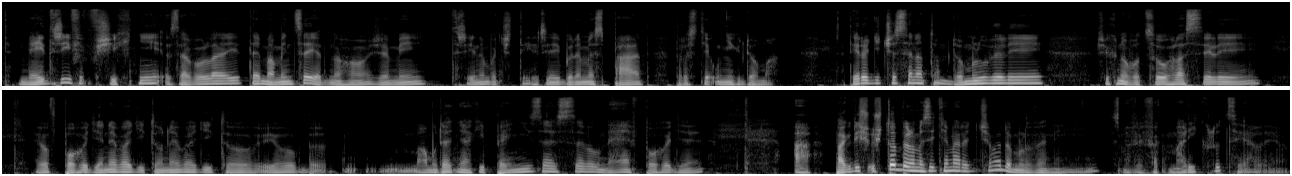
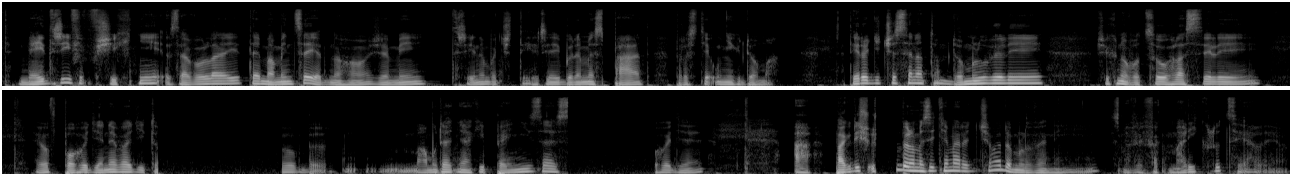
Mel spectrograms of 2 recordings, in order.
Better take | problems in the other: first | audio cutting out; at 14 s for 1 s, at 19 s for 1 s and at 22 s

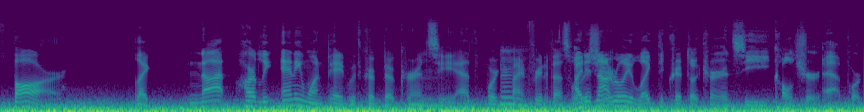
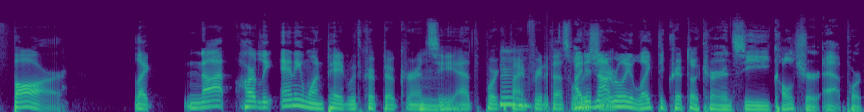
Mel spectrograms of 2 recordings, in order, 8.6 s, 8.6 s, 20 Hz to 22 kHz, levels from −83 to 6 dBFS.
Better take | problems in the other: second | low rumble; loud; throughout; 5 dB below the speech

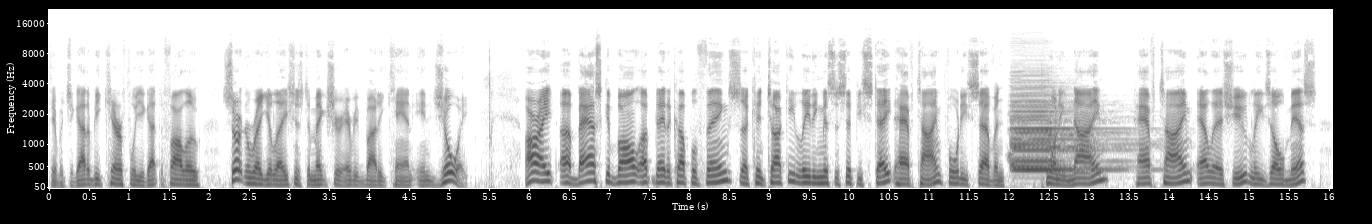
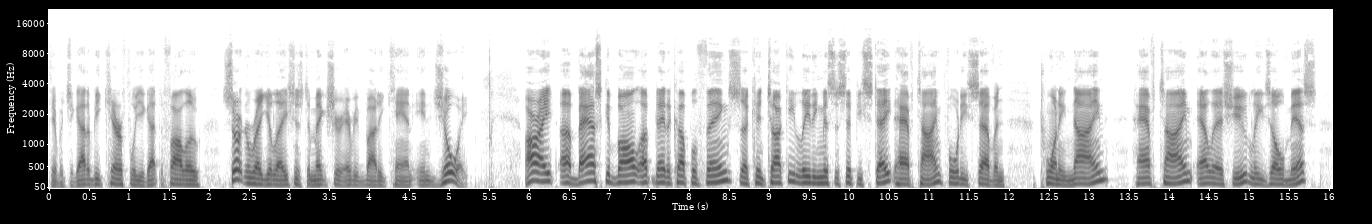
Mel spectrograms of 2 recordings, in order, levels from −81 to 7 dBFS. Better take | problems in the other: second | alarm; loud; from 12 to 13 s; peak 5 dB above the speech

